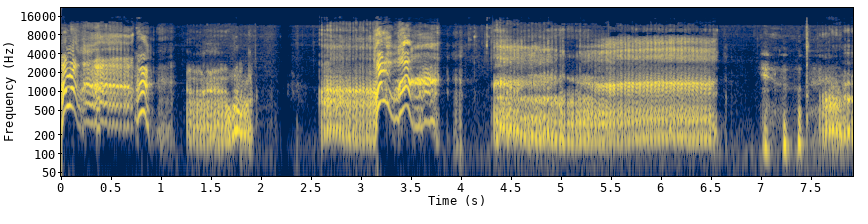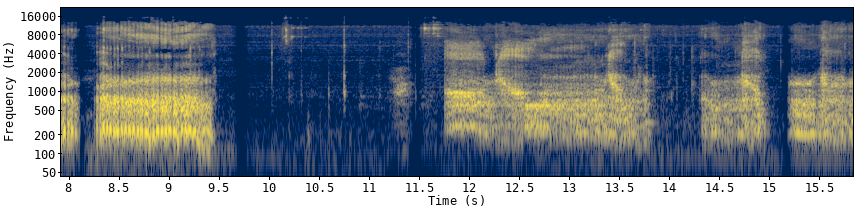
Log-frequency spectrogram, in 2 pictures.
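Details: Growling Chihuahua mix guarding a bone, all bark and no bite; choppy bursts of rasping growl alternate with brief silences and some human talk.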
